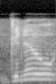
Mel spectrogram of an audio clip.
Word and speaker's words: gnu: it's better than that GNU is the most humor charged word in the English language used in countless word plays because according to the dictionary the g is silent and is pronounced new so every time you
